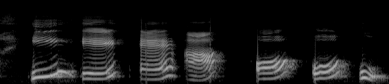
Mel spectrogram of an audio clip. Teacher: আমাদের মুখটা কিন্তু আস্তে আস্তে ওপেনিংটা বড় হচ্ছে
